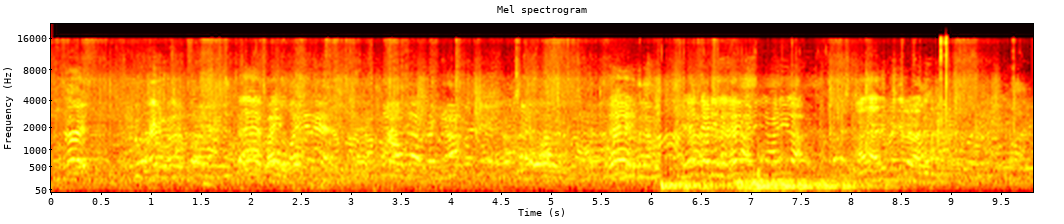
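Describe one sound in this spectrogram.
A young man talks loudly nearby.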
